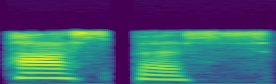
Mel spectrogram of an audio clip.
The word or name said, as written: hospice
